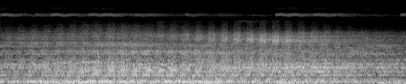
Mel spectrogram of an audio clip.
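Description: Dark ambient electronic score: a steady, dense low drone with a fluttering, noisy texture above it.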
